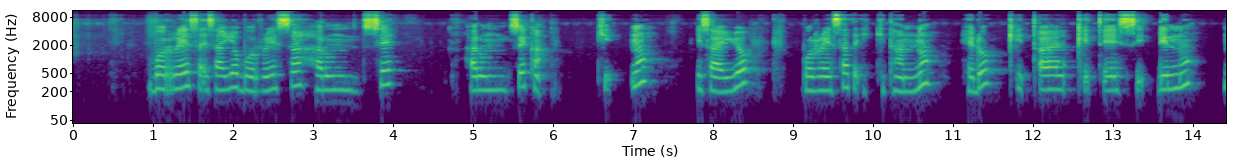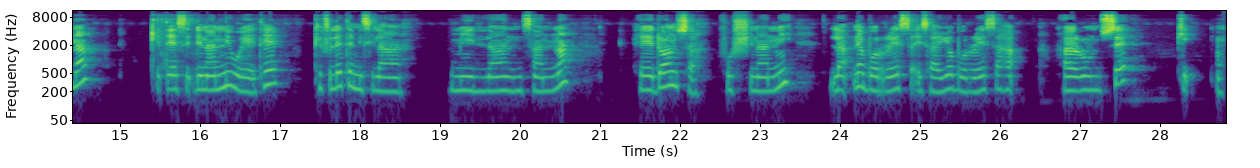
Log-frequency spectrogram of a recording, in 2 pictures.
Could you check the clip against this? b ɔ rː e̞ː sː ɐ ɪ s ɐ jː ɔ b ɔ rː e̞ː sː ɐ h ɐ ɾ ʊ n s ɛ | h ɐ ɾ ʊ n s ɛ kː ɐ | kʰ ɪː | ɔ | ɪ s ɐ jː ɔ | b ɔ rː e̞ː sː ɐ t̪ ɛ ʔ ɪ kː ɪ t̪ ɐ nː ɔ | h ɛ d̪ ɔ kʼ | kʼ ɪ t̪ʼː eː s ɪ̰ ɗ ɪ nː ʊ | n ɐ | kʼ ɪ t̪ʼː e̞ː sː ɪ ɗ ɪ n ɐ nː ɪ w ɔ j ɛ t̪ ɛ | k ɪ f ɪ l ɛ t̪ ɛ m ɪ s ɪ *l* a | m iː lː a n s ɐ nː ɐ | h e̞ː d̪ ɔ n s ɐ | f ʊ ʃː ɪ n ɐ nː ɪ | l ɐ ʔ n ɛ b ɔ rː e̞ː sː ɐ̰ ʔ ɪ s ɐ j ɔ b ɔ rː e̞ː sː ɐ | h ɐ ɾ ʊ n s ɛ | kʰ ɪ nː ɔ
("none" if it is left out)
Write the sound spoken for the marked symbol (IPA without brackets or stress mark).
l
